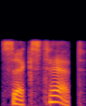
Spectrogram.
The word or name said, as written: sextet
